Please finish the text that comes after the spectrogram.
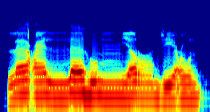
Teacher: Huruf ro berharokat sukun yang didahului dengan fathah pada huruf ya, maka huruf ro tersebut dibaca tebal. Ro sukun tersebut dibaca tebal.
